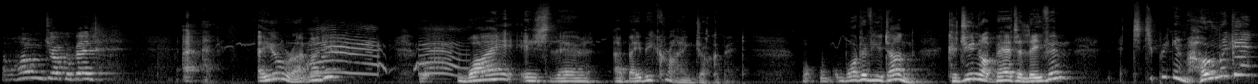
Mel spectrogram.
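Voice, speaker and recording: A woman's voice: mid-range voice, huge pitch swings, unhurried, a little hiss or hum. A woman playing an anxious, bewildered Hebrew husband and father in a radio drama, stammering through flustered questions. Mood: flustered, alarmed.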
